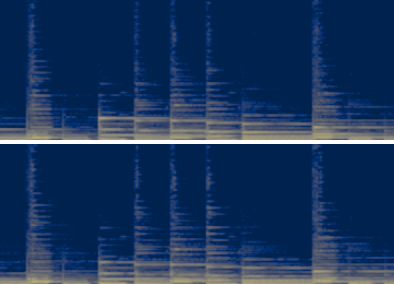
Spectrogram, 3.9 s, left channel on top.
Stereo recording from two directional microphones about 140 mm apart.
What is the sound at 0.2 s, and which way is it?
Music, centre (ahead or behind).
